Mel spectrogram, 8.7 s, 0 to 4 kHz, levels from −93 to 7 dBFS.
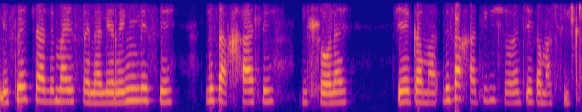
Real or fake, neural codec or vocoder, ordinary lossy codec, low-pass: real; none; AAC, 32 kbps; 3.6 kHz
